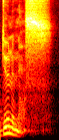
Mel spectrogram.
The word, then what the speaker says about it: dunamis: Above anything else, the Greek word that we often translate as miracle is dunamis, which sounds like the word dynamite, because that connection was on purpose.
